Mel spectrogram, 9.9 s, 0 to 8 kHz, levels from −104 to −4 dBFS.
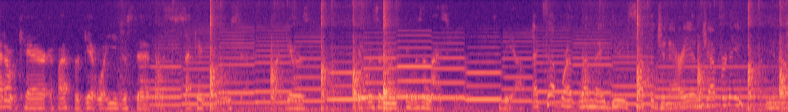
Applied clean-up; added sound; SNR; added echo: none; Wind instrument, woodwind instrument + Walk, footsteps; -1 dB; none.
